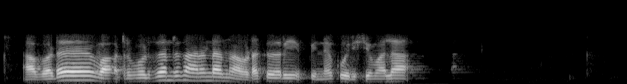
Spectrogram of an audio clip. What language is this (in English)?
Malayalam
